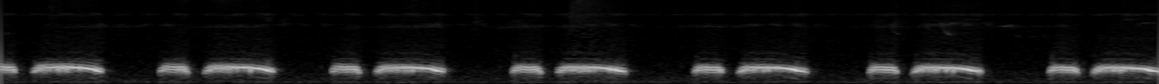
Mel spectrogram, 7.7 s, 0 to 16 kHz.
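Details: Spotted dove from Cà Mau, Vietnam, singing a 'thổ 3 âm' three-note coo. Steady short-then-long cooing pairs come about every 1.2 seconds, six pairs in a row, with a clean, quiet background.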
